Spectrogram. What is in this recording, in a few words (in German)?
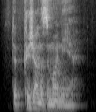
arabisch syrien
